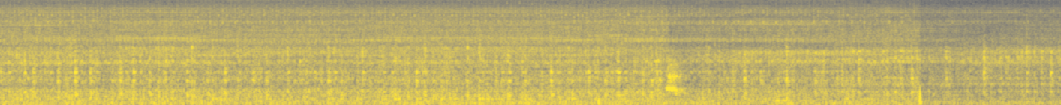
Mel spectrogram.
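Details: GMC Acadia, petrol engine idling: a fast, steady knocking that appeared suddenly after the vehicle had been driving fine earlier that day. The owner wonders whether the catalytic converter internals broke apart; it is unconfirmed and still being diagnosed.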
